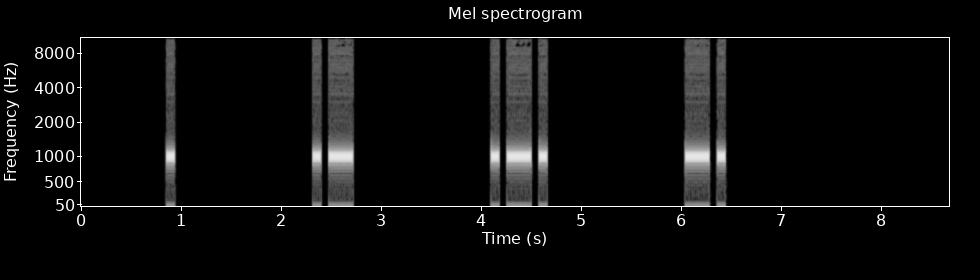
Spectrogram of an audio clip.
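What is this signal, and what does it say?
Morse code, heard as a keyed tone, about 15 wpm, spaced as for 5 wpm, 1000 Hz. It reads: EARN
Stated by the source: Morse code sent at 5 words per minute.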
